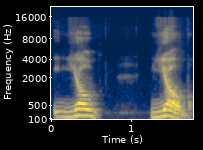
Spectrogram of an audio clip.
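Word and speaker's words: איוב: Now the the the name Job in Hebrew is Yob Yob Y O B which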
